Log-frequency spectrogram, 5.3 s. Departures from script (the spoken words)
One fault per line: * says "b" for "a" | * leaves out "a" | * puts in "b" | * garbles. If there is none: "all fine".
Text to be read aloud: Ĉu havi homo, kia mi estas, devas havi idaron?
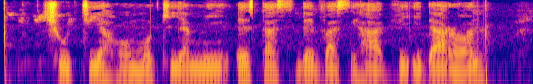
* says "tia" for "havi"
